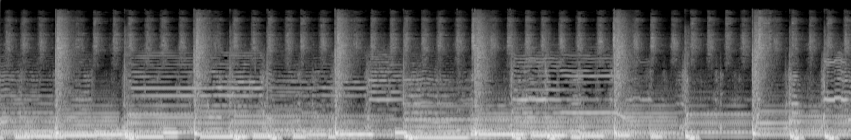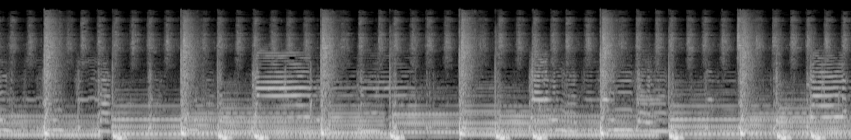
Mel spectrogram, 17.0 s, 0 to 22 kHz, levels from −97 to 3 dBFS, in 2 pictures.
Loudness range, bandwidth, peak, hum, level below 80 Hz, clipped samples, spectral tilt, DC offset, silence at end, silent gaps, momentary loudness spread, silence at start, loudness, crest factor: 4 LU; 16 kHz; 0 dBFS; none; -28 dBFS; under 0.1%; -6.5 dB/octave; under 0.1%; 0 s; none; 9 LU; 0 s; -18 LUFS; 16 dB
